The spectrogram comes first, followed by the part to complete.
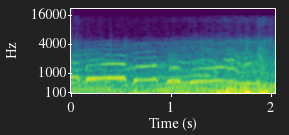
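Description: Riders screaming in a run of held cries, each about half a second long, as a log-flume boat goes down the drop, over a low rushing noise of the descent.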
